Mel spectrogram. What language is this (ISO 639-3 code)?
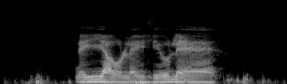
yue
